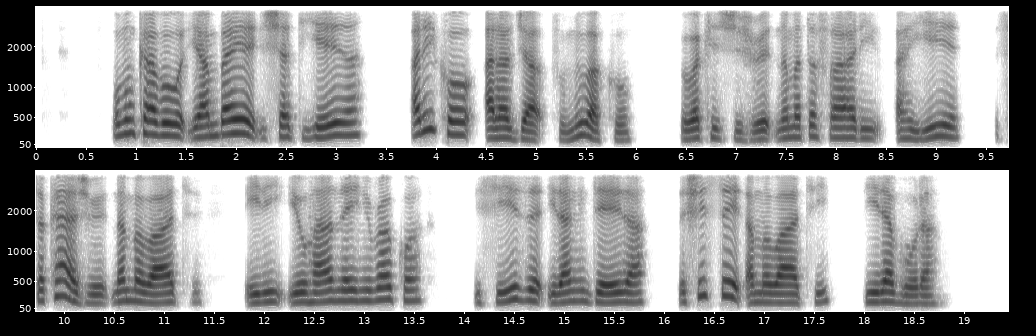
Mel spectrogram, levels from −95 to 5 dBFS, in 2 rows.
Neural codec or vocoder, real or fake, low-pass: codec, 16 kHz, 0.2 kbps, FocalCodec; fake; 3.6 kHz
